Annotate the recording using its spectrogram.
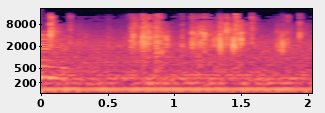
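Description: Crinkling and crackling of a plastic pen package being handled, a quick run of crackles starting about half a second in.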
